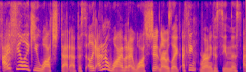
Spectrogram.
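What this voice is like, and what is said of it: Sick-sounding voice. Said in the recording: “You can hear it in my voice. I'm so sick.”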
